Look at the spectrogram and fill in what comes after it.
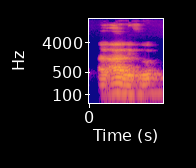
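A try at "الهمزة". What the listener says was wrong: Yang dibaca hamzahnya bukan alifnya. Alif itu cuma tempat menumpangnya hamzah, ya. Jadi yang dibaca alhamzatu.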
